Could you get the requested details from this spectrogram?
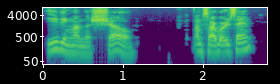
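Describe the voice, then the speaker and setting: A man's voice: mid-range voice, brisk, darkish tone. A man co-hosting a podcast, chatting casually in a loose, joking way and swearing freely. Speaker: podcast co-host. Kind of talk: casual chat.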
